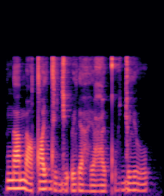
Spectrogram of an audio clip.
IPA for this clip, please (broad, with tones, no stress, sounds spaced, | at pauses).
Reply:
n a˦ m e˨ tˤ ɛ˦ lʲ d i˨ ɟ i˨ ʔ ʉ˨ lʲ ɾ a˨ ɦ e˨ ʕ e˨ kʷʼ i̤˦ ɟ ʉ˦ lʲ u˨˦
